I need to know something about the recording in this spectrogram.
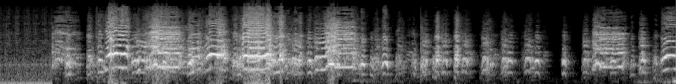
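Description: Chickens cluck busily in a large henhouse, a dense chorus of overlapping calls, with a rooster crowing loudly through the middle before the flock settles into scattered, choppy clucks.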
